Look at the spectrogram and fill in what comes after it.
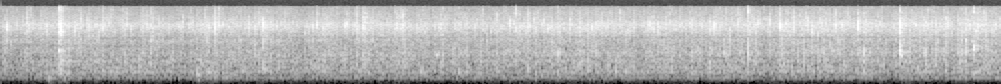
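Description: Ground turkey, peas and carrots sizzling gently in a skillet: a steady soft hiss with scattered small crackles.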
